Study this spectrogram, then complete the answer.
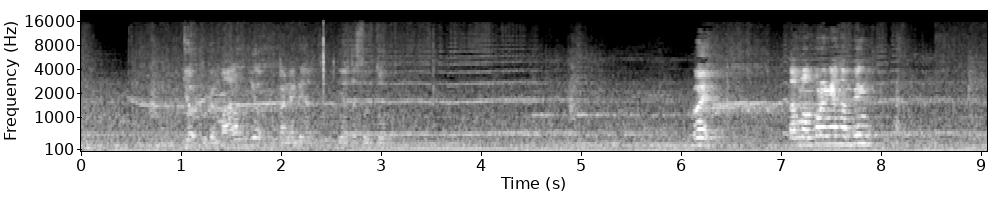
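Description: A young man speaks quietly and briefly.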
